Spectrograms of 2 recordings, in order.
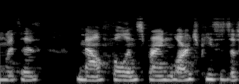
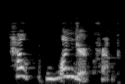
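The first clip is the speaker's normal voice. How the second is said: slower, higher delighted cry; beaming cry; 6 semitones higher than usual. A narrator's reading. Giant cries out, delighted by Sophie's praise. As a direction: beam through the word wondercrump. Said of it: "cried the B F G, still beaming".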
